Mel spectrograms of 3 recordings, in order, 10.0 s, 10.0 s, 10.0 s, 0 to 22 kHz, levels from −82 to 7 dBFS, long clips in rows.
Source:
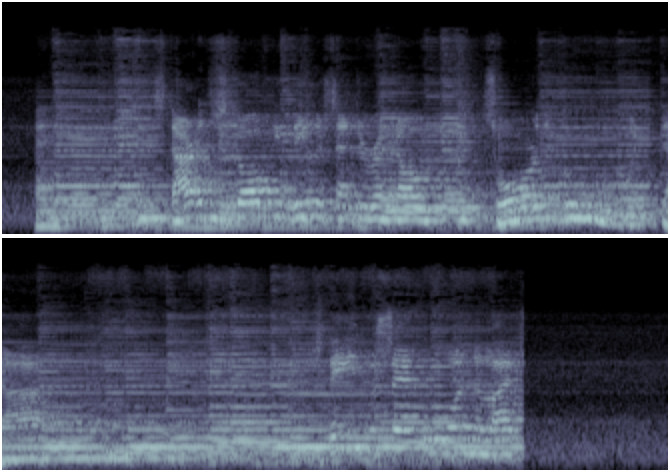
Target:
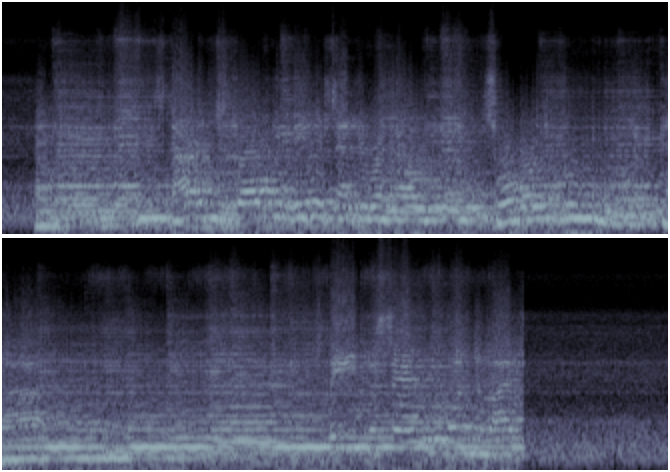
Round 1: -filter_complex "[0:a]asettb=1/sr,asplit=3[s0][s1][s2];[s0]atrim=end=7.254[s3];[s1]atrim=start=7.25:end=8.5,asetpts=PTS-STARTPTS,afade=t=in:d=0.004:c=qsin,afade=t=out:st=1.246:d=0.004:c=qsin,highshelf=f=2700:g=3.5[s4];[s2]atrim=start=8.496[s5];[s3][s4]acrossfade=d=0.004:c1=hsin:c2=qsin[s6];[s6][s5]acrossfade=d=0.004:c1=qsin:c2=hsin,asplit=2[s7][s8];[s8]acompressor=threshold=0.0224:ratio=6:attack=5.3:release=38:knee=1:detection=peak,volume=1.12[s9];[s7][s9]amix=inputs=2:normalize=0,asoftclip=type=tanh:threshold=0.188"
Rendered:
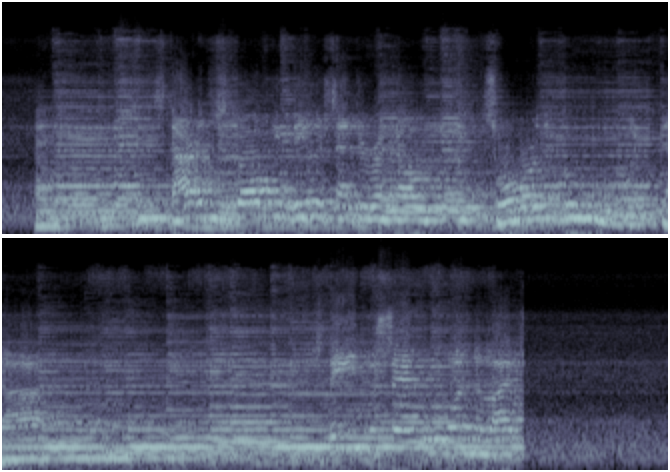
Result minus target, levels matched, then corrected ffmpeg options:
saturation: distortion -8 dB
-filter_complex "[0:a]asettb=1/sr,asplit=3[s0][s1][s2];[s0]atrim=end=7.254[s3];[s1]atrim=start=7.25:end=8.5,asetpts=PTS-STARTPTS,afade=t=in:d=0.004:c=qsin,afade=t=out:st=1.246:d=0.004:c=qsin,highshelf=f=2700:g=3.5[s4];[s2]atrim=start=8.496[s5];[s3][s4]acrossfade=d=0.004:c1=hsin:c2=qsin[s6];[s6][s5]acrossfade=d=0.004:c1=qsin:c2=hsin,asplit=2[s7][s8];[s8]acompressor=threshold=0.0224:ratio=6:attack=5.3:release=38:knee=1:detection=peak,volume=1.12[s9];[s7][s9]amix=inputs=2:normalize=0,asoftclip=type=tanh:threshold=0.0668"

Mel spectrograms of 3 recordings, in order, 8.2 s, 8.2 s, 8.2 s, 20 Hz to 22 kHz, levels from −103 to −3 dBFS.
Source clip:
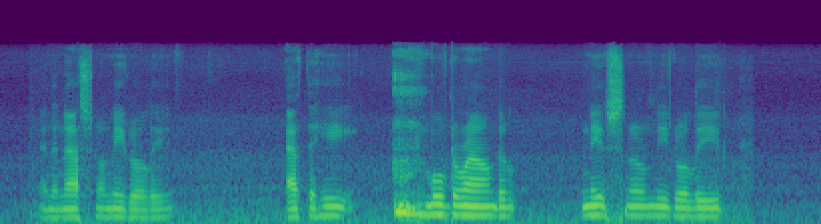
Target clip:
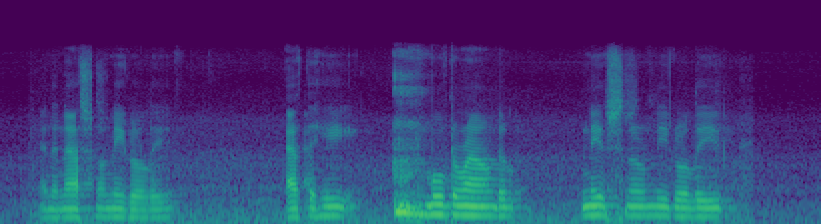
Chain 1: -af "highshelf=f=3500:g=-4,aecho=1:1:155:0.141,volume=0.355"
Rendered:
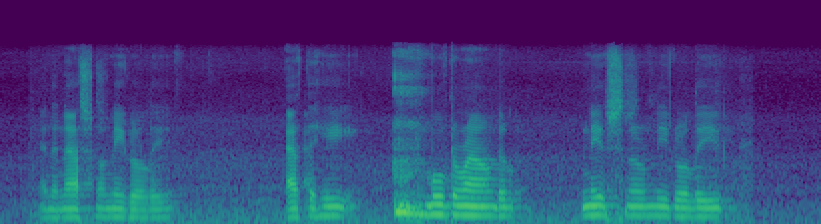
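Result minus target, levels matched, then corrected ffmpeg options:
8 kHz band +6.5 dB
-af "highshelf=f=3500:g=-12.5,aecho=1:1:155:0.141,volume=0.355"

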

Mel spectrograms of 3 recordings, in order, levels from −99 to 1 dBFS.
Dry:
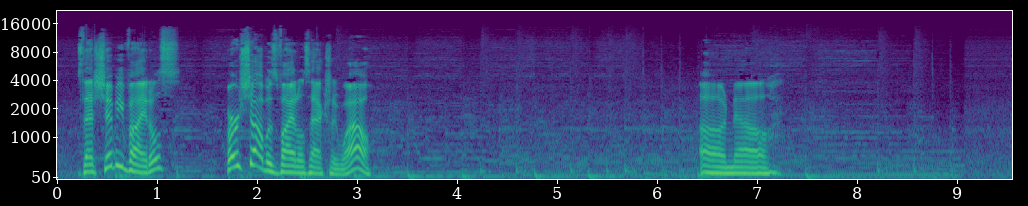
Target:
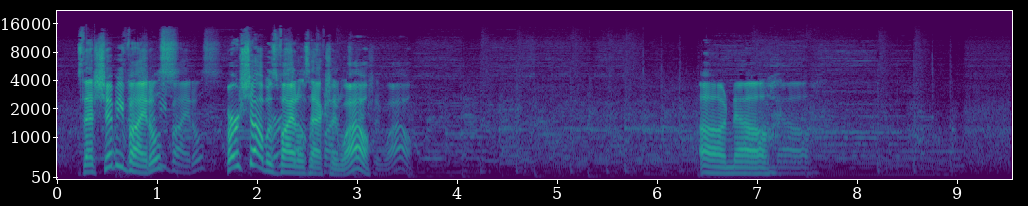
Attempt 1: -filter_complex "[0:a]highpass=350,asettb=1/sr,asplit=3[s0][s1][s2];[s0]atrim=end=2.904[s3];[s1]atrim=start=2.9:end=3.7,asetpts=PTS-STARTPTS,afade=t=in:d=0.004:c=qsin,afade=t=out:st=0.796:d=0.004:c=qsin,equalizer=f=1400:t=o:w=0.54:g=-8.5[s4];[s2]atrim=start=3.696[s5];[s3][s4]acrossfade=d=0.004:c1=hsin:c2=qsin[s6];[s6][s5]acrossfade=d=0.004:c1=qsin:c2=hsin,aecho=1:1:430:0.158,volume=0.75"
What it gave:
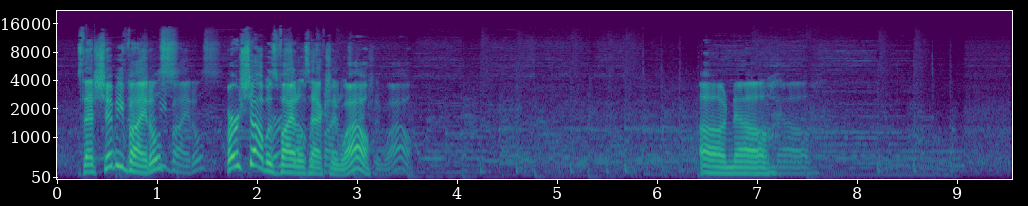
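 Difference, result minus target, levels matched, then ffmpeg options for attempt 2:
250 Hz band +15.5 dB
-filter_complex "[0:a]highpass=1100,asettb=1/sr,asplit=3[s0][s1][s2];[s0]atrim=end=2.904[s3];[s1]atrim=start=2.9:end=3.7,asetpts=PTS-STARTPTS,afade=t=in:d=0.004:c=qsin,afade=t=out:st=0.796:d=0.004:c=qsin,equalizer=f=1400:t=o:w=0.54:g=-8.5[s4];[s2]atrim=start=3.696[s5];[s3][s4]acrossfade=d=0.004:c1=hsin:c2=qsin[s6];[s6][s5]acrossfade=d=0.004:c1=qsin:c2=hsin,aecho=1:1:430:0.158,volume=0.75"

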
